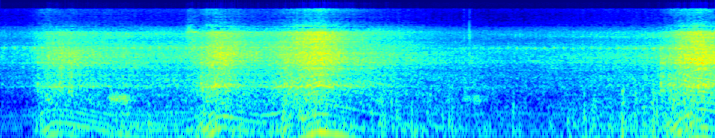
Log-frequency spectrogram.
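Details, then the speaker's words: Car that would not run on CNG, fixed by reopening the blocked air hole and refitting the solution tape; engine now starts and revs up and down cleanly on gas with smooth rises, no misfire or stumble — normal running on CNG. "ये देखें, छोटा सा मसला था लेकिन गाड़ी gas पर चलने में इतनी ज़्यादा दिक्कत दे रही थी लेकिन गाड़ी बिल्कुल चलती ही नहीं थी।"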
